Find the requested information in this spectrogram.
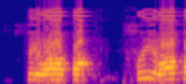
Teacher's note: يبقى انا عندي استعلاء بينتج عنه تفخيم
